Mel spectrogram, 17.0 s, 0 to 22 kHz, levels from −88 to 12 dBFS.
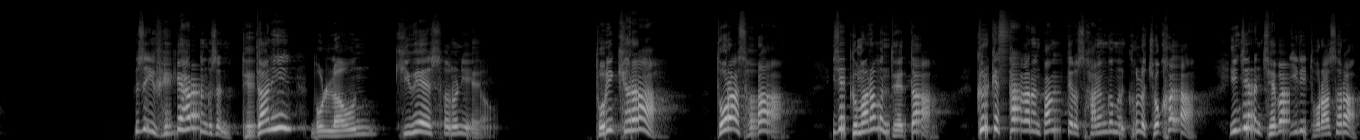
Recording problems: choppy; very; 14% of the speech affected

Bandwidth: 16 kHz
